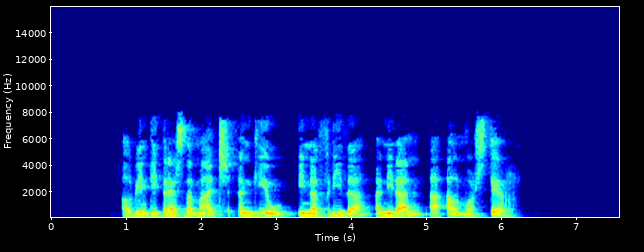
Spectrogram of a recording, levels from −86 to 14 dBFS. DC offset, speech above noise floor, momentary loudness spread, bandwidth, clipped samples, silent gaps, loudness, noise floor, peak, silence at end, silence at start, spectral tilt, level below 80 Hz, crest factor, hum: under 0.1%; 63 dB; 6 LU; 8.2 kHz; under 0.1%; none; -23 LUFS; -85 dBFS; -6 dBFS; 1.4 s; 0.95 s; -5 dB/octave; -66 dBFS; 18 dB; none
